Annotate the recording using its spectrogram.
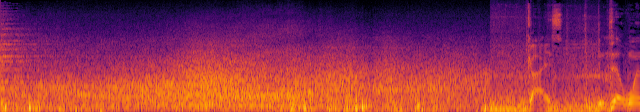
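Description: Skateboard wheels rolling on rough asphalt: a steady rolling noise that swells and then fades over about six seconds. Then it changes to city street ambience, a low traffic hum with people's voices, during the last two seconds.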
